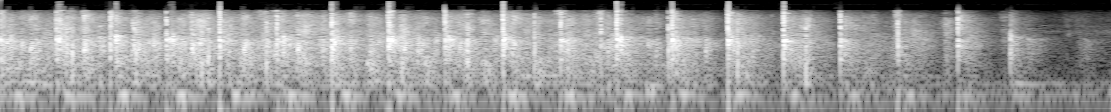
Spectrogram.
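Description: Applause from the audience at a city council meeting, a dense burst of many clapping hands that swells briefly and then thins out toward the end with a few last claps.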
